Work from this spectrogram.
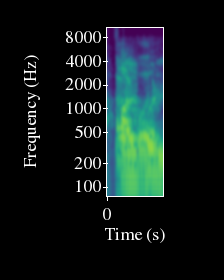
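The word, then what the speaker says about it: قلب: Ya, kolbun. Hati-hati jangan K. Kalau kalbun nanti anjing perginya. Ini ko ya.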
